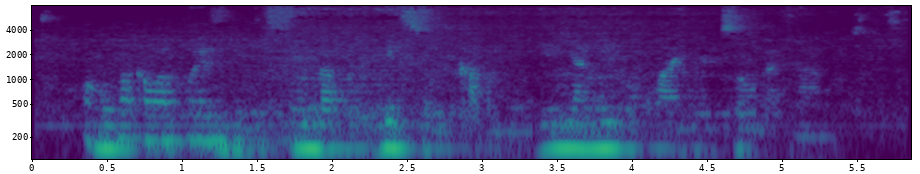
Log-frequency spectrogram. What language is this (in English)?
Ganda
